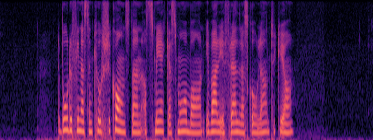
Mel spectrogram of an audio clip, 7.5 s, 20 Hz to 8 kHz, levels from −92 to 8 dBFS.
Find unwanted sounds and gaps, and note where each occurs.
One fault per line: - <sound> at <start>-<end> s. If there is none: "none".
none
